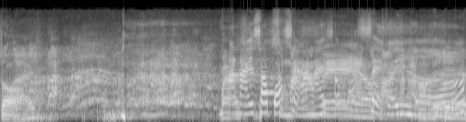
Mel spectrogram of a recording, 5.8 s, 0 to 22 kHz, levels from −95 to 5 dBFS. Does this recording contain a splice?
no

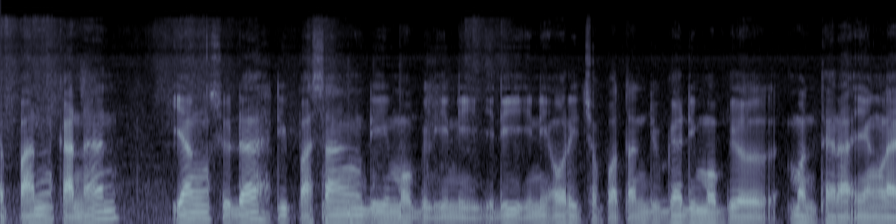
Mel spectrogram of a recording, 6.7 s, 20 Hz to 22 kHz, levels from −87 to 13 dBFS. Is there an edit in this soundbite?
no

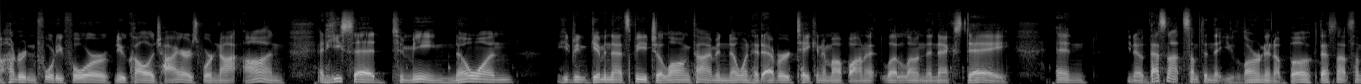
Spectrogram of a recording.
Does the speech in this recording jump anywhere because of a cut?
yes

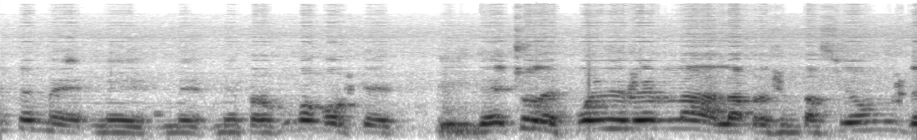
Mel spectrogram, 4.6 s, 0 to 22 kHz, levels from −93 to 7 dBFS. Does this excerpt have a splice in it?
yes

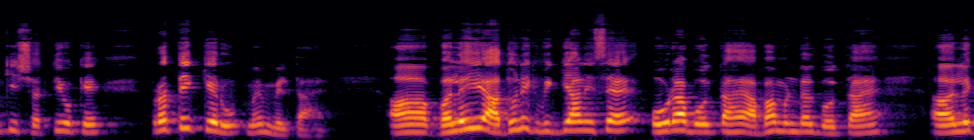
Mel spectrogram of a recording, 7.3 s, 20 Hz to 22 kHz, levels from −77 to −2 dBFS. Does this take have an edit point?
no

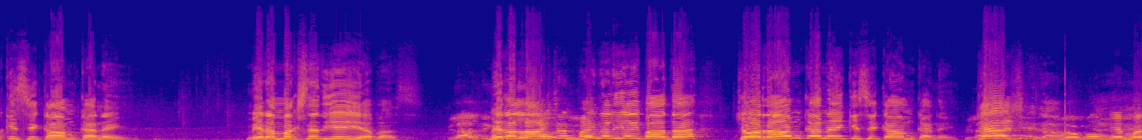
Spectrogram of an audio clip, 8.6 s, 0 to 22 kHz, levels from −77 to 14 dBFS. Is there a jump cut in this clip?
no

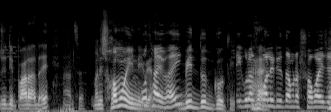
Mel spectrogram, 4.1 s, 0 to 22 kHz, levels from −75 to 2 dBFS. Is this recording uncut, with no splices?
no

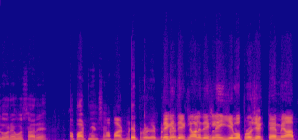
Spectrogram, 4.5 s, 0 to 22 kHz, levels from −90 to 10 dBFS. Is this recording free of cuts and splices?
no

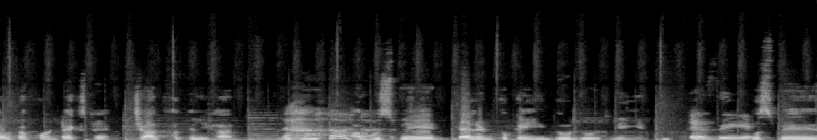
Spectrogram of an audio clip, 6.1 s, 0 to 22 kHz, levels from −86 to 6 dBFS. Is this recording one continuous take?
yes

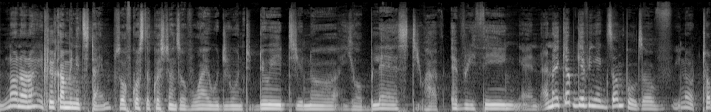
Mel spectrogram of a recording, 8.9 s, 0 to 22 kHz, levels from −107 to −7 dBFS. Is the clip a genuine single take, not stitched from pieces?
yes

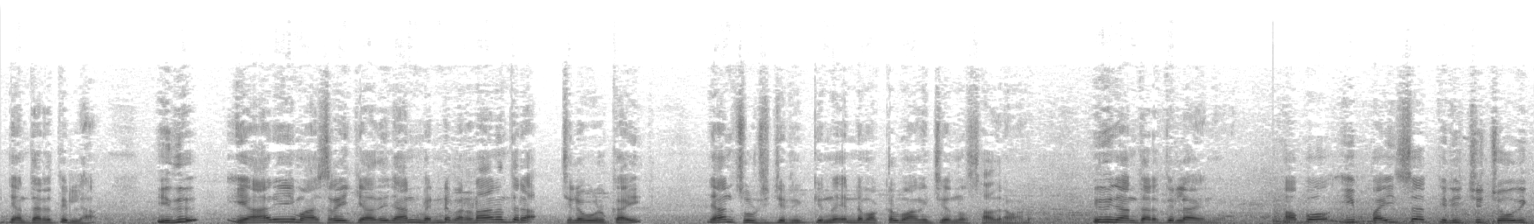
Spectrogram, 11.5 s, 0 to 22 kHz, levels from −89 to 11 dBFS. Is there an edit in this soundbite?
yes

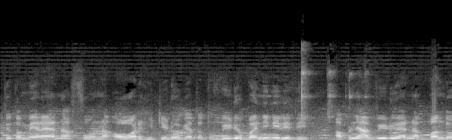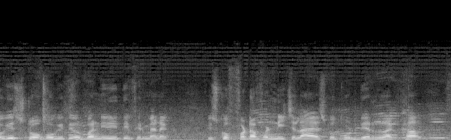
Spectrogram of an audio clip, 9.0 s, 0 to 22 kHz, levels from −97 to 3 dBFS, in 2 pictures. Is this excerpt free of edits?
yes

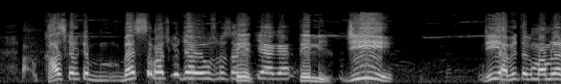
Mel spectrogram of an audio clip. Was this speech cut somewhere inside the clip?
no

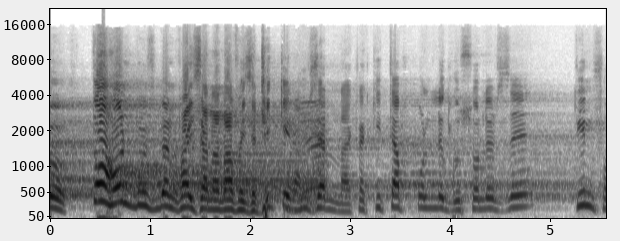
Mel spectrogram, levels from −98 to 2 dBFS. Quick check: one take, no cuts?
no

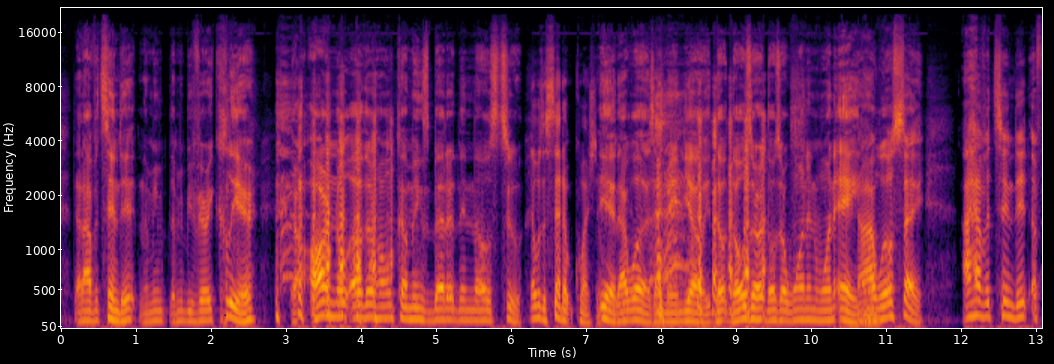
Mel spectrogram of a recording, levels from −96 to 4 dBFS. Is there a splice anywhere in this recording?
yes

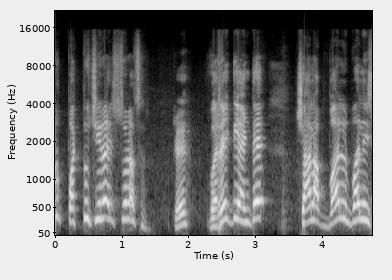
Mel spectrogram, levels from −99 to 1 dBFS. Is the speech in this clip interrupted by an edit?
no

